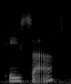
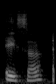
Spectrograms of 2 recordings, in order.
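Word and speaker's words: Eisa: Yeah, it's actually pronounced Asa. – Asa. – And that's the Okinawan style of drumming, which is very distinct from Taiko, which is the Japanese drumming.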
